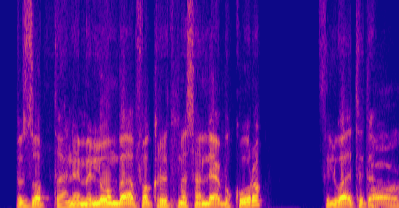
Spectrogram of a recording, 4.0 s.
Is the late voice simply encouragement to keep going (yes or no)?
no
